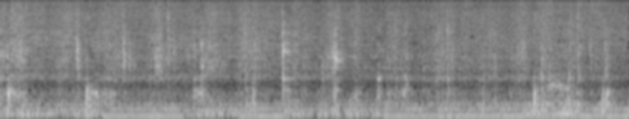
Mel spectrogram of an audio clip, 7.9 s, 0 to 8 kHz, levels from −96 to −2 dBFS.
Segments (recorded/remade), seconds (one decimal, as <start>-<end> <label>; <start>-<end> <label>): 0.0-1.3 remade; 1.3-2.3 recorded; 2.3-3.0 remade; 3.0-3.6 recorded; 3.6-4.8 remade; 4.8-7.9 recorded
